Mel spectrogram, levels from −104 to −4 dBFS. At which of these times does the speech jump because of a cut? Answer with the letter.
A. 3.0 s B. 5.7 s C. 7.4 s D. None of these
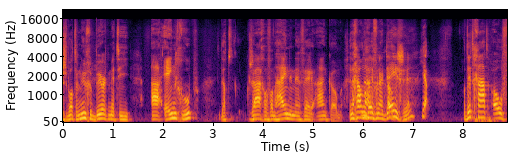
B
